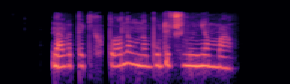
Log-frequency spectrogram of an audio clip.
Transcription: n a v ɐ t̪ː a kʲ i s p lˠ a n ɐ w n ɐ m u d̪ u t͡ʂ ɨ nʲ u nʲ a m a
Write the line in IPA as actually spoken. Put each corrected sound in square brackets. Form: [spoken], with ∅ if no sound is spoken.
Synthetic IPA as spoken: n a v ɐ t̪ː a kʲ i [x] p lˠ a n ɐ w n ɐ [b] u d̪ u t͡ʂ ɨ nʲ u nʲ a m a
